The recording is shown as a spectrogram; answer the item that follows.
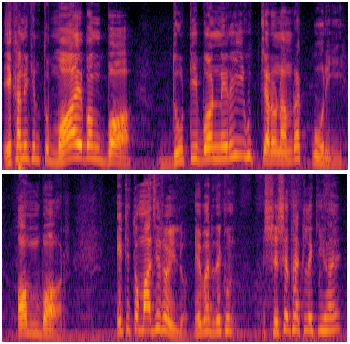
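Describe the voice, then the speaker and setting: A man's voice: high voice, sing-song, moderate pace. A man teaching a pronunciation lesson, patiently explaining and asking his listeners questions, then answering them himself.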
